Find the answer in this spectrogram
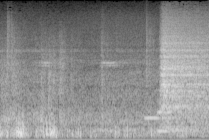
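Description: Double-deck electric suburban train rumbling in over junction points, its wheels knocking a few times on the crossings. About three seconds in, a louder steady hiss starts abruptly.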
